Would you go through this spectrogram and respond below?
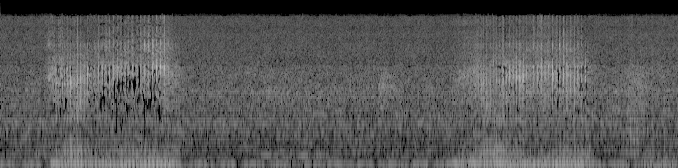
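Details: English bulldog snoring in its sleep: two long, loud, rattling snores with a deep rumble and harsh hiss, quieter breathing between them; loud dog snoring.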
